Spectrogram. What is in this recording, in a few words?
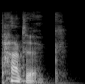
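"paddock", British English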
